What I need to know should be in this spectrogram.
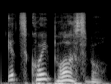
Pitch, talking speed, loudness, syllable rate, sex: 160 Hz, 160 wpm, -16 LUFS, 6.3 syllables/s, male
